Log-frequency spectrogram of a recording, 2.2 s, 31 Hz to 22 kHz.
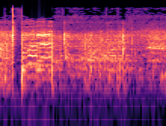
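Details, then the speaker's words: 1967 General Electric M-8020A rim-drive reel-to-reel tape recorder, live singing recording: pitch wavers quickly and unsteadily; fast flutter from flakes of rubber on the motor shaft changing its diameter, before the fix. "it gave a very annoying fast water it is singing recording recorded live you can hear what the fast flutter sounded like when that problem was there"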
